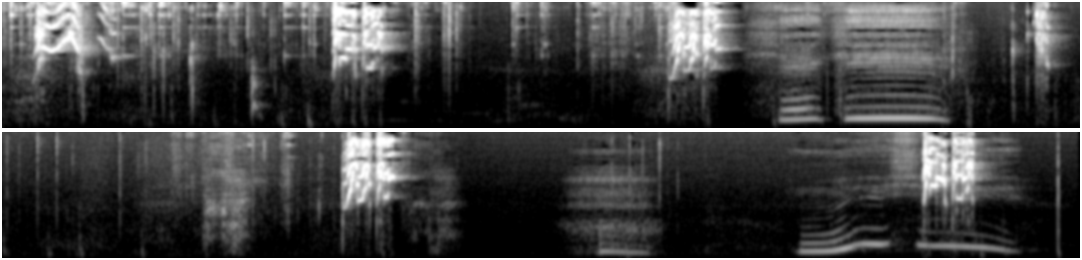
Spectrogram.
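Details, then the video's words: Pet female dwarf parrot making funny noises while entertained with keys: nasal, harmonic squeaks and a rising-falling whine, between loud jangling key bursts and soft clicks indoors. "My parrot makes funny noises"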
